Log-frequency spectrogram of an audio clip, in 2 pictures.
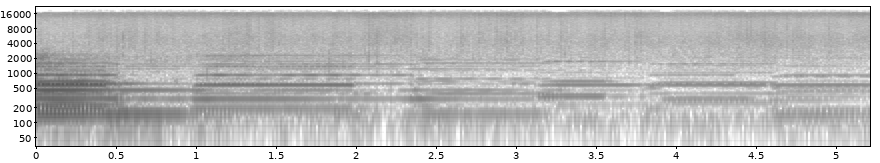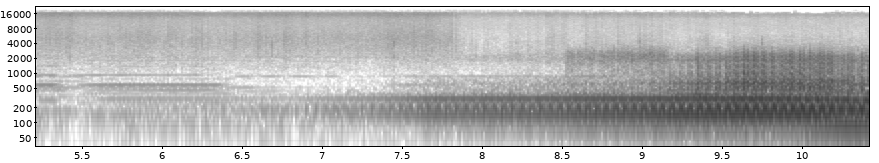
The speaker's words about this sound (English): I got up and went over to the car and drove off.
